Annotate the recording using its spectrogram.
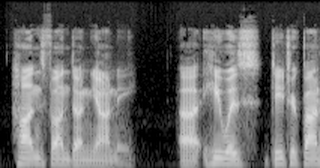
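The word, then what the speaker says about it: Dohnanyi: same reasons same everything doni I think is how it's pronounced was his name Hans Von danani uh he was Dietrich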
